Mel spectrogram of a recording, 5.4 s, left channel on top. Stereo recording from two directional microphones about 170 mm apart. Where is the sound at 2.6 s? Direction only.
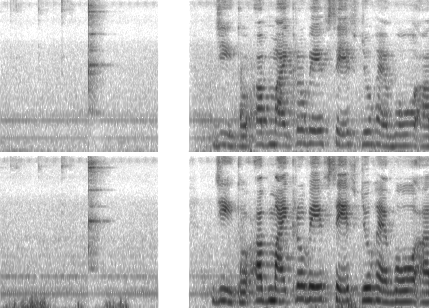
55° right (ahead or behind).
